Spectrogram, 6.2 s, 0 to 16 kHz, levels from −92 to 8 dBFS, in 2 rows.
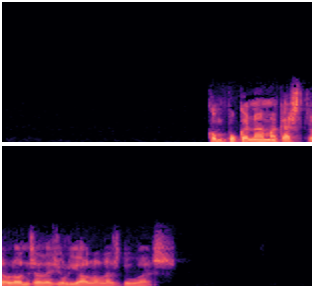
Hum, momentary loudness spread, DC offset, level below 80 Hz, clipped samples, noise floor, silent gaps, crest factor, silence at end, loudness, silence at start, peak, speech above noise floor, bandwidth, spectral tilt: none; 11 LU; under 0.1%; -54 dBFS; under 0.1%; -89 dBFS; none; 18 dB; 1.4 s; -17 LUFS; 2.05 s; -2 dBFS; 72 dB; 7 kHz; -6.5 dB/octave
